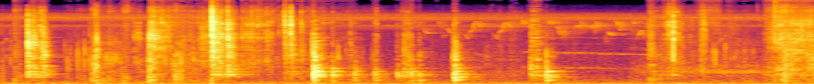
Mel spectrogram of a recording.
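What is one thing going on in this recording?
A metal tape measure rattles as it slides out and snaps back.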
